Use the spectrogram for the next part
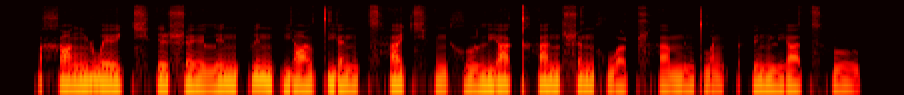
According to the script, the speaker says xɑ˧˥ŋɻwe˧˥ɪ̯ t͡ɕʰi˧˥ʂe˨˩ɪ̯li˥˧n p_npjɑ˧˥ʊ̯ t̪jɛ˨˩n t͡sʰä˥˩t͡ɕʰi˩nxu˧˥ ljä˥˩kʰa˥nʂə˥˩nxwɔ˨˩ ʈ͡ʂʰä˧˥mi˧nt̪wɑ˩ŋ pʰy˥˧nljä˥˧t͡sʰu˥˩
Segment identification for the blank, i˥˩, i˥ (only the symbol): i˥˩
